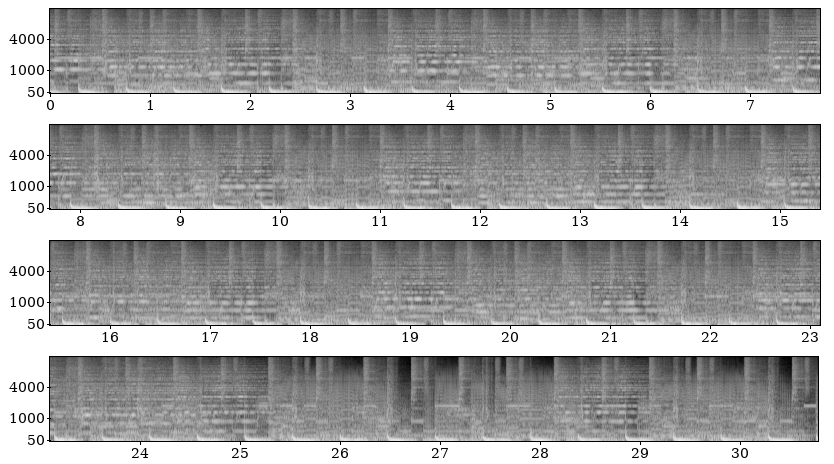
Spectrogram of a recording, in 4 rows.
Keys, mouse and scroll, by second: 4.3 KP_1, 10.7 Tab, 12.4 Tab, 25.5 middle drag, 28.9-30.0 right drag.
